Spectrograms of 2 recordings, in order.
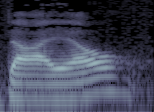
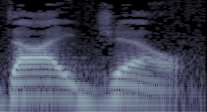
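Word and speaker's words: Dajjal: And I found it pronounced two different ways. One is I've got it in here. I've tried the book, I have it pronounced Diel, just Diel. The J's are silent. I also found an audio recording online that says Digel, Digel, Digel.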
